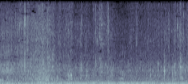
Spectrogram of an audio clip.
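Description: Wind buffeting the microphone with an uneven low rumble, over the wash of the shallow bay water, with a brief rush of noise about half a second in and faint voices behind.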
